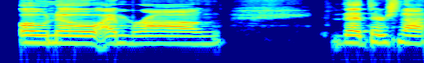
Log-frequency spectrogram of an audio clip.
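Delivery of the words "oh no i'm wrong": very slow, drawn-out, alarmed, panicked tone. Retelling a character's realization of a wrong guess: imitating a panicked voice. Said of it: "they're so panicked".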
